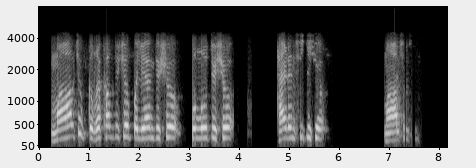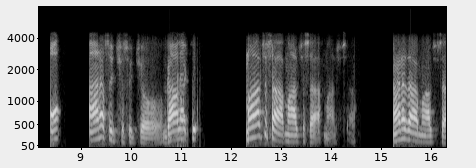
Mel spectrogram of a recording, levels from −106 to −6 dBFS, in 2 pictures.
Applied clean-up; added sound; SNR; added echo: none; none; none; none.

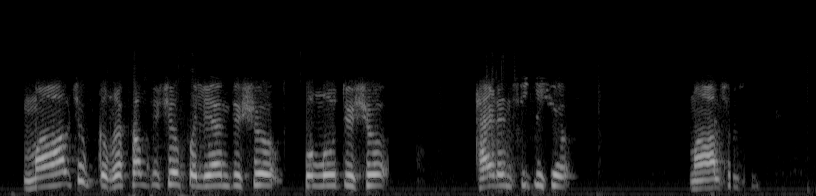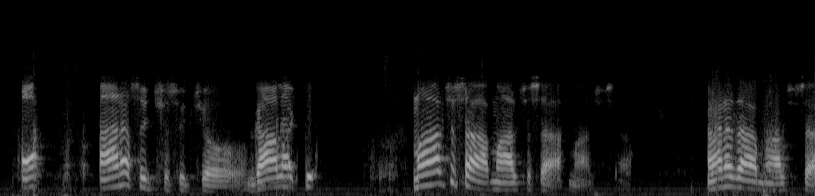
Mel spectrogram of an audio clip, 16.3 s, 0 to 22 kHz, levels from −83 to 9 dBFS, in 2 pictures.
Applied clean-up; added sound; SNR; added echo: neural separator model SepFormer DNS4.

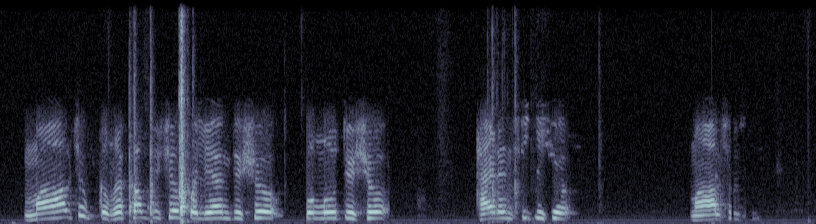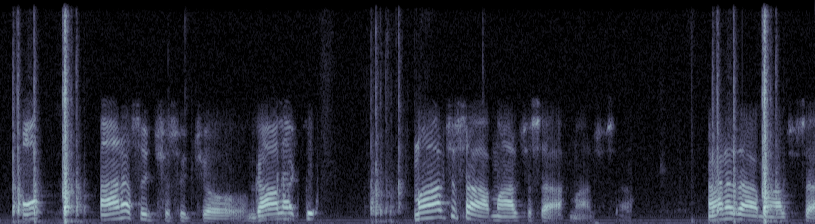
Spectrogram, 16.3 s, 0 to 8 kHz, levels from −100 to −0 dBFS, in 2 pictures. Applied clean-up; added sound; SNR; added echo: none; Telephone; 8 dB; none.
